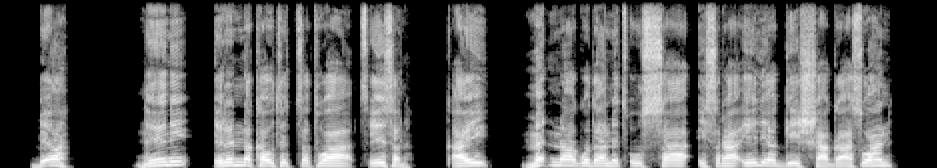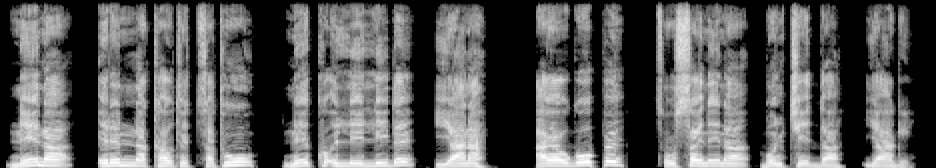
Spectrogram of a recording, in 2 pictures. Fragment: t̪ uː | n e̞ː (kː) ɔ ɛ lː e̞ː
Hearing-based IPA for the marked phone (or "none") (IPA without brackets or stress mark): kː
